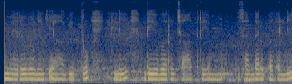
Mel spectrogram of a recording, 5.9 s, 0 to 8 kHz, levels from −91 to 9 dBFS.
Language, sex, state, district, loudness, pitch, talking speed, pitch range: Kannada, female, Karnataka, Raichur, -24 LUFS, 180 Hz, 70 wpm, 175-185 Hz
